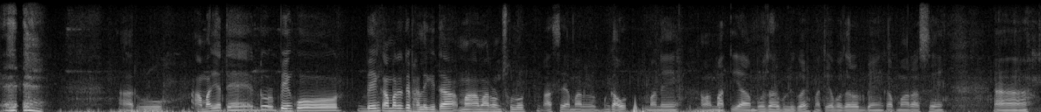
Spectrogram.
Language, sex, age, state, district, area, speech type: Assamese, male, 30-45, Assam, Goalpara, urban, spontaneous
